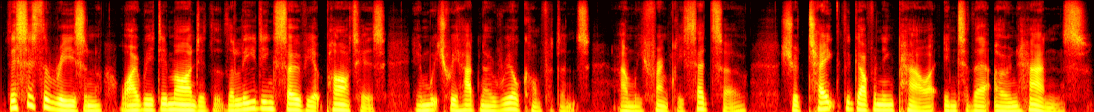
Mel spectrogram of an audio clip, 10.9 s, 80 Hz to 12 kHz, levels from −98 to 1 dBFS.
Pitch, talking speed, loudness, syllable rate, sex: 115 Hz, 180 wpm, -19 LUFS, 4.6 syllables/s, male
